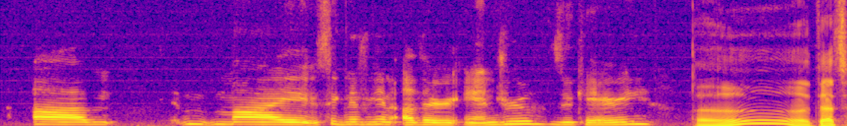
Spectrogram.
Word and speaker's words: Zuccari: Um, my significant other, Andrew Zuccari. Oh, that's how you Yeah.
